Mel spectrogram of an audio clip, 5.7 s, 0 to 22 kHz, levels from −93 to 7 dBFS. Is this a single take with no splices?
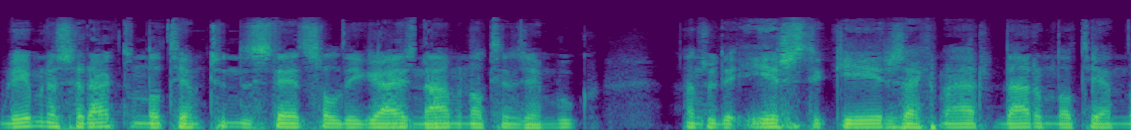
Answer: no; 3 cuts; at 2.1 s, 2.4 s, 3.5 s

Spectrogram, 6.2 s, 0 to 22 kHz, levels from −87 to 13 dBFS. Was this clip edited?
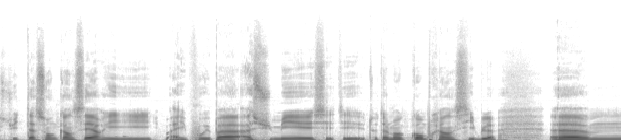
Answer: yes; 1 cut; at 1.6 s

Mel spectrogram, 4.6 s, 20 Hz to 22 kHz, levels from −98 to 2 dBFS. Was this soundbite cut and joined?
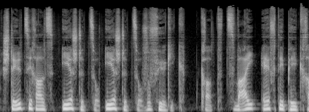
yes; 1 cut; at 1.5 s

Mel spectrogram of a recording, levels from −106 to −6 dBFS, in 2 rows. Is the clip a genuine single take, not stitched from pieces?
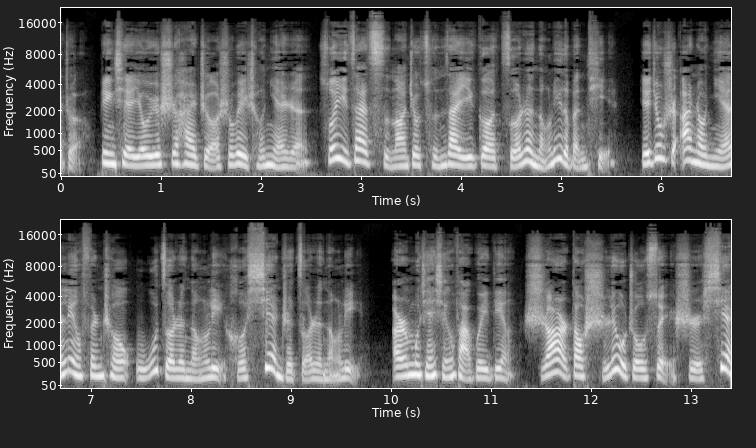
no; 2 cuts; at 2.5 s, 11.3 s

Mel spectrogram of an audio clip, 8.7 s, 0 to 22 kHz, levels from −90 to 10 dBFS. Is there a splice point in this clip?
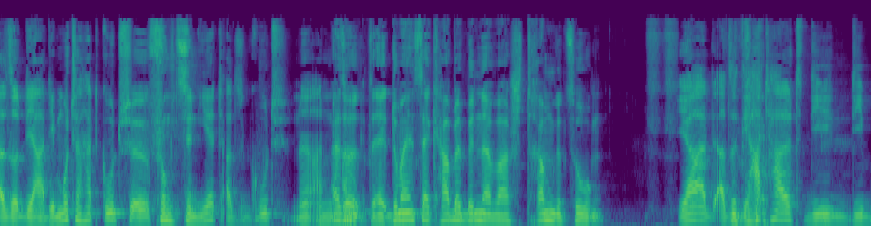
no; 0 cuts

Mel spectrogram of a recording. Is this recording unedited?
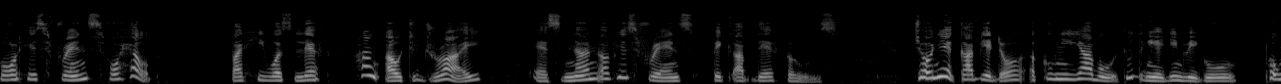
yes; 0 cuts

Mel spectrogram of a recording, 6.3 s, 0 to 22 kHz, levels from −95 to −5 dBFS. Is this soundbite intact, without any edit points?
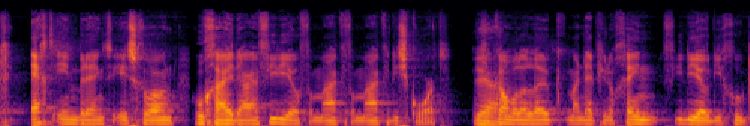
no; 3 cuts; at 1.6 s, 2.9 s, 4.7 s

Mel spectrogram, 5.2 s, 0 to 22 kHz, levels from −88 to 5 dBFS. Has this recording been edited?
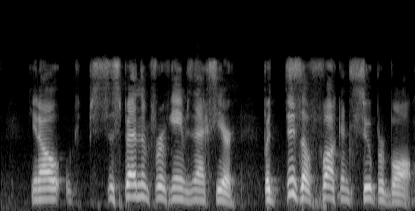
yes; 2 cuts; at 2.1 s, 3.7 s

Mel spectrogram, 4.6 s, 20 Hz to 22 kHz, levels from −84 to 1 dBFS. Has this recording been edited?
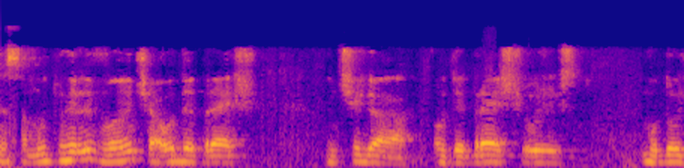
no; 0 cuts

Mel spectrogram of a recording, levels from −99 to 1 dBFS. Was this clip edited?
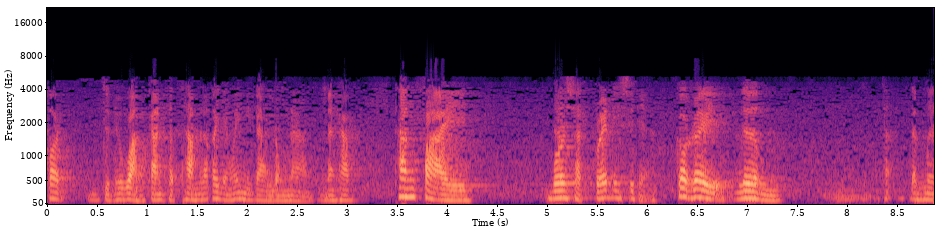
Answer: yes; 1 cut; at 5.9 s

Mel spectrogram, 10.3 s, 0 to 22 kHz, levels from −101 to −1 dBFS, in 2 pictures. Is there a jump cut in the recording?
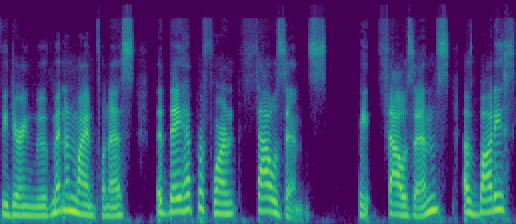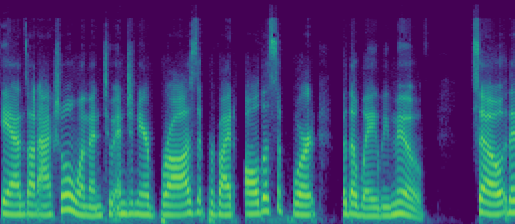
yes; 1 cut; at 4.6 s

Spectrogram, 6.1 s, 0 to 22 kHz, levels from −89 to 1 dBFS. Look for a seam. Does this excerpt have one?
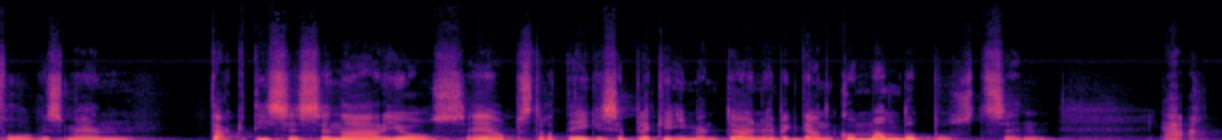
no; 0 cuts

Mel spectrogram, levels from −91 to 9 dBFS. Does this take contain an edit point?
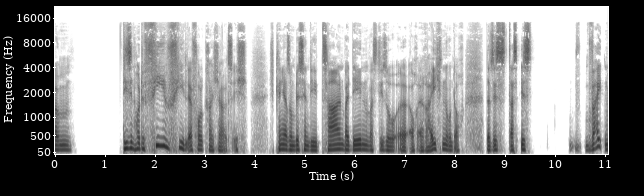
no; 0 cuts

